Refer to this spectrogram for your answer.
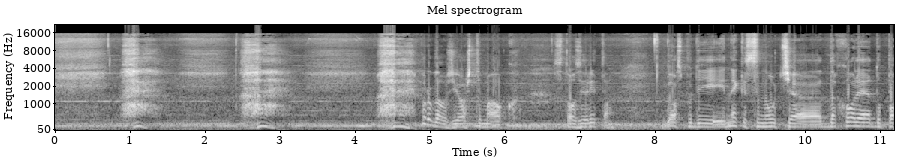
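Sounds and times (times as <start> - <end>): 
forceful nasal breath bursts in a bhastrika breathing exercise: 0.0 - 4.9, 7.6 - 8.0
faint hum: 0.0 - 11.1
speech: 4.9 - 11.1.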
